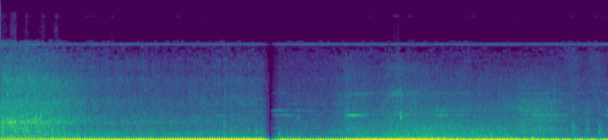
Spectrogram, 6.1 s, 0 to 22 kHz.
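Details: Volvo S70 petrol engine cold start misfire: uneven, stumbling, loping idle that catches and drops; solved by a full tune-up, exact cause unknown.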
